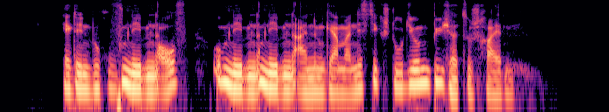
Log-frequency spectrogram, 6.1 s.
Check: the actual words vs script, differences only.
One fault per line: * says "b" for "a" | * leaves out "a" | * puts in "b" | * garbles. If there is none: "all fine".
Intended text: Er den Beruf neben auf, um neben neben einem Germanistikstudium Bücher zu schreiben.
all fine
